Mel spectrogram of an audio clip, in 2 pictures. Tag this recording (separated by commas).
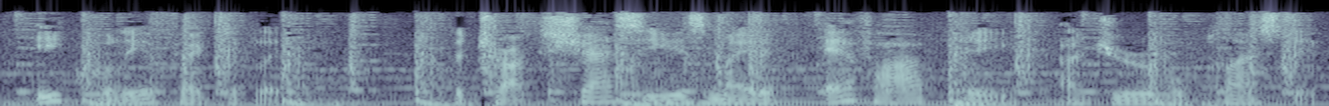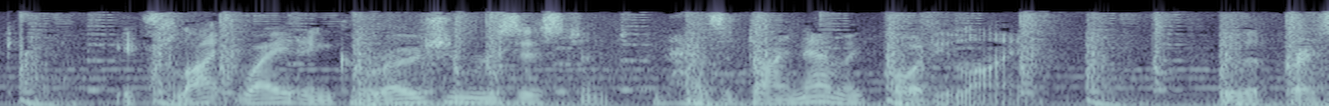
Speech, Music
